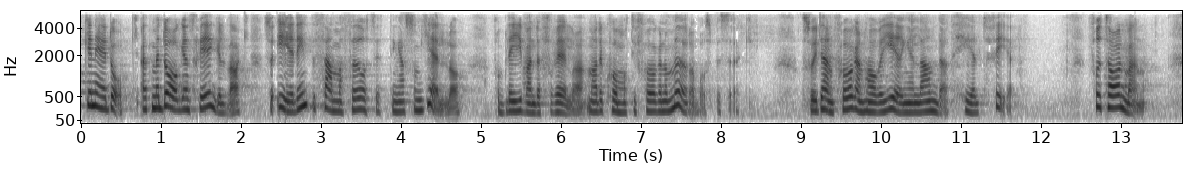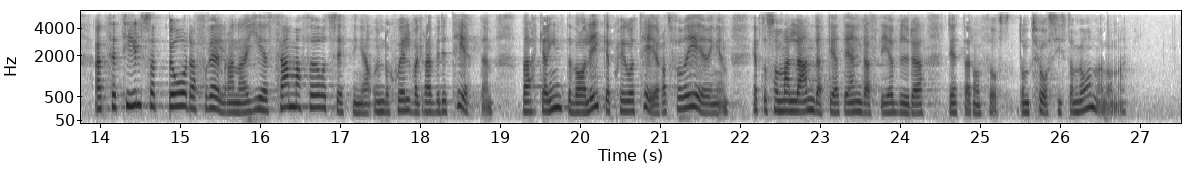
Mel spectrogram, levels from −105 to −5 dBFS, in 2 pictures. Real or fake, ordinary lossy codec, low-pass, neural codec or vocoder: real; AAC, 32 kbps; 5.4 kHz; none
